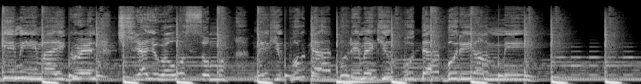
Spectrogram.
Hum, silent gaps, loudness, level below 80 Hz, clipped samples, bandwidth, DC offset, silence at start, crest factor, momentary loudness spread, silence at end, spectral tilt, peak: none; none; -13 LUFS; -18 dBFS; under 0.1%; 16.5 kHz; under 0.1%; 0 s; 12 dB; 5 LU; 0 s; -4.5 dB/octave; 0 dBFS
